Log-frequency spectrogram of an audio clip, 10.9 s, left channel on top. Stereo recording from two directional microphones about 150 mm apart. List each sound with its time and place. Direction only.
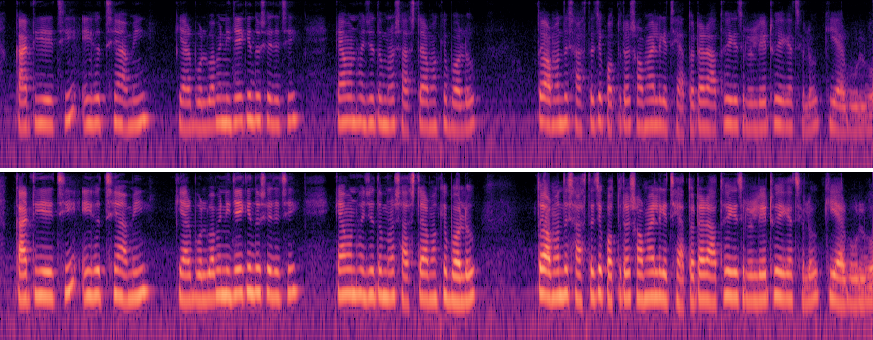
0.2 s a woman's voice: 35° right (ahead or behind)
5.5 s a woman's voice: 50° right (ahead or behind)
6.7 s a woman's voice: 40° right (ahead or behind)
